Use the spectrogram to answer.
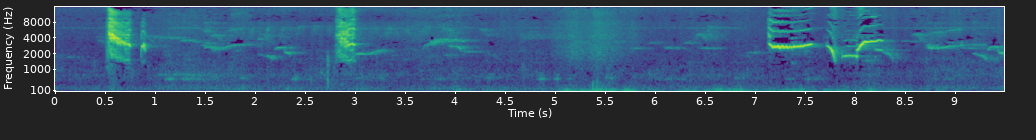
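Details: Oriental magpie-robin, black-breasted form, singing long rolling phrases to provoke caged birds: scratchy bursts and thin whistles, a stretch of low rustling noise in the middle, then loud looping whistled notes.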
